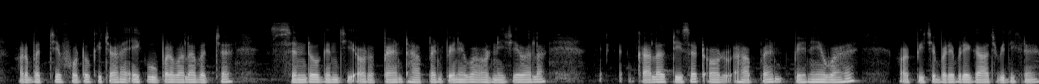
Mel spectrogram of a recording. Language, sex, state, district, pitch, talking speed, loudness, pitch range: Hindi, male, Bihar, Araria, 110 Hz, 225 wpm, -21 LUFS, 105-115 Hz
